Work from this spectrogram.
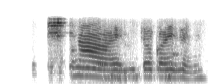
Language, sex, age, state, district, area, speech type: Gujarati, female, 18-30, Gujarat, Valsad, rural, conversation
